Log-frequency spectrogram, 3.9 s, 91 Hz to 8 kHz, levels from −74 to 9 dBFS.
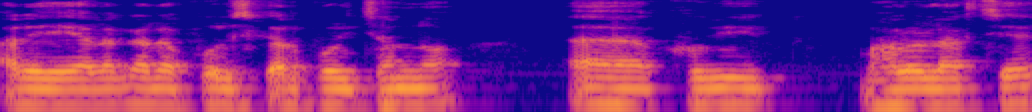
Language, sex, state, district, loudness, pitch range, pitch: Bengali, male, West Bengal, Kolkata, -17 LUFS, 115-120 Hz, 115 Hz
